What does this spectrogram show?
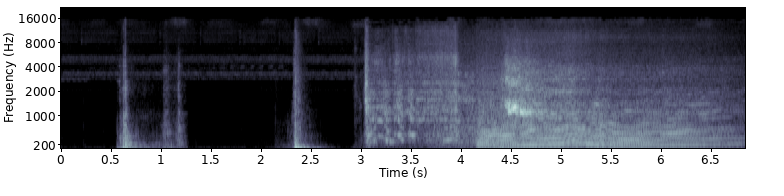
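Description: Two short thumps, then a cartoon sound effect of a car engine starting up and revving as the car drives off. Its pitch climbs, dips and then holds steady.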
